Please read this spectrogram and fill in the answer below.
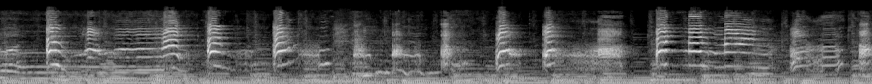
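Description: Corgi puppy giving a string of short, high-pitched yips, about one or two a second, each sweeping upward, over a background music track.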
